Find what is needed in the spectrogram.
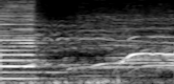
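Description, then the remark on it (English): A loud Pepsi truck horn blasts once, a brief steady honk that cuts off, followed by the rumble of traffic and a rising engine or tone as the truck passes. “Just got a nice honk from the Pepsi truck.”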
